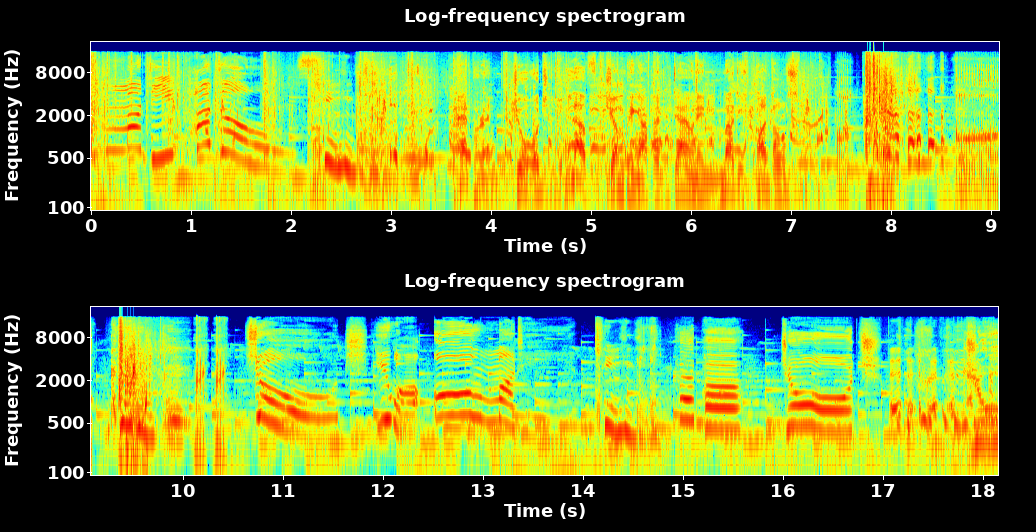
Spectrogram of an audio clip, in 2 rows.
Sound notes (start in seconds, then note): 7.9 laughs and snorts; 14.2 giggling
